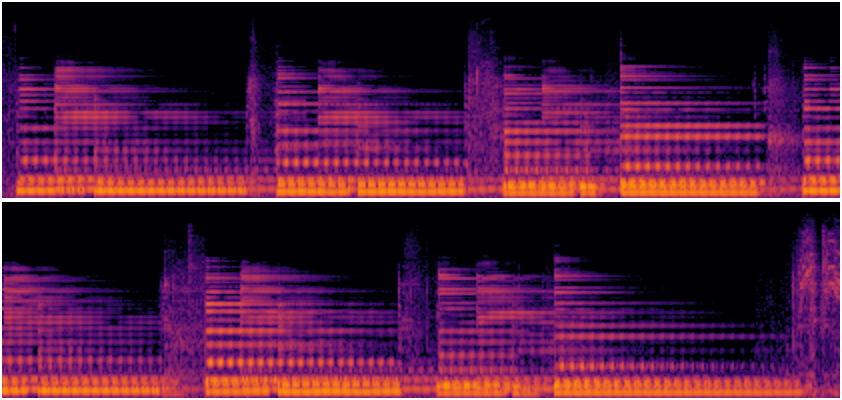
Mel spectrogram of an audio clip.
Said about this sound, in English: which at that point you are sort of almost getting into more of a tremolo-y kind of effect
